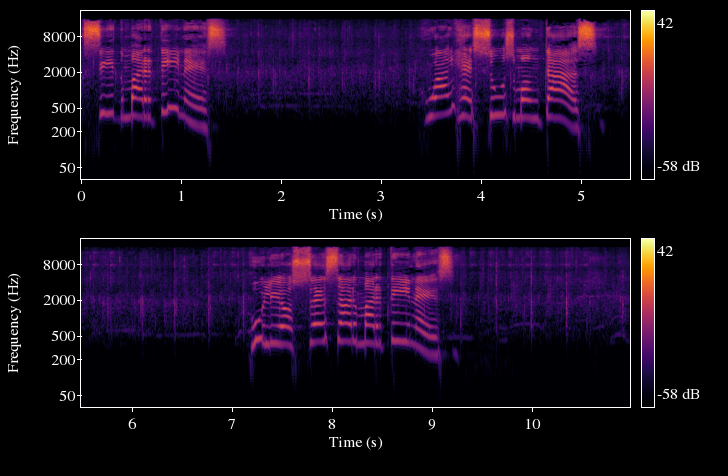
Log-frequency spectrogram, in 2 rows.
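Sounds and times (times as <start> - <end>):
speech: 0.2 - 1.5, 3.4 - 5.3, 7.2 - 9.4
audience applause: 0.5 - 7.4, 9.2 - 10.9.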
